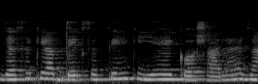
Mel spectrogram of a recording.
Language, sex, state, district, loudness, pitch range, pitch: Hindi, female, Bihar, East Champaran, -31 LUFS, 220-240 Hz, 230 Hz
